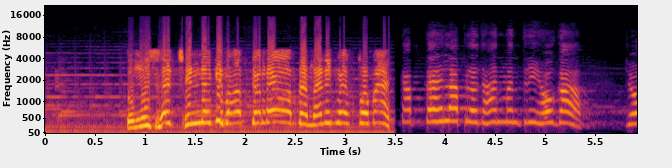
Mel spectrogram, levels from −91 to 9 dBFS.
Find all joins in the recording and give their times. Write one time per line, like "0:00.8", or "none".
0:03.6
